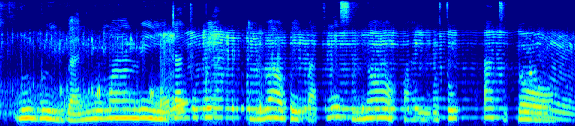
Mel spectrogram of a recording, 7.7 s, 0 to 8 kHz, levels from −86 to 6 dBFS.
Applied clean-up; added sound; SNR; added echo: neural mask model RNNoise.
